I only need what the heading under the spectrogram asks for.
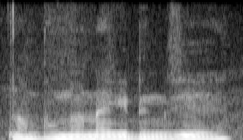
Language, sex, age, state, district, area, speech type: Bodo, male, 18-30, Assam, Udalguri, urban, spontaneous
